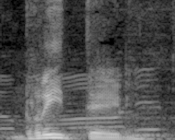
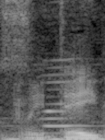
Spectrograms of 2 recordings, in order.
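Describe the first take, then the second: First: The stress is on the first syllable. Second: The stress is on the last syllable.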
